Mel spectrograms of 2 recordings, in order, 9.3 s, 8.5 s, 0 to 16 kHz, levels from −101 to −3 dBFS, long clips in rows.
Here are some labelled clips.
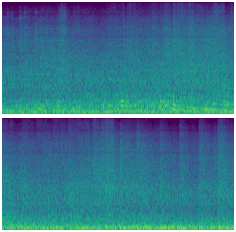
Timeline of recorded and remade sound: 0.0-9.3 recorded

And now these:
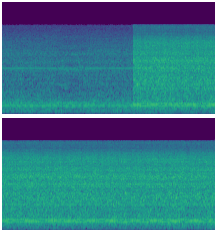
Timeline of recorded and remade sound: 0.0-1.1 recorded; 1.1-1.7 remade; 1.7-8.5 recorded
